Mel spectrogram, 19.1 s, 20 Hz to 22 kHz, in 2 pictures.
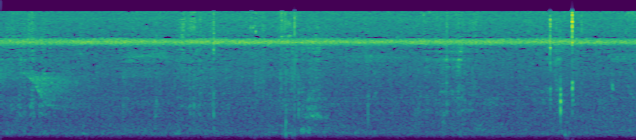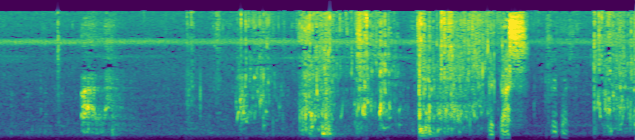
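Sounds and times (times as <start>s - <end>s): fish splashing at water surface: 13.0s - 17.0s, 18.4s - 19.0s.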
